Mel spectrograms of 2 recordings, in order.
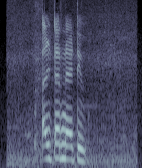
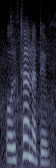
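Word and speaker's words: alternative: नहीं, ये इसका गलत उच्चारण होगा। इसका शुद्ध उच्चारण होगा ऑल्टरनेटिव। इसी तरह ज़्यादातर हिंदी भाषी ALTERNATIV ऑल्टरनेटिव को ऑल्टरनेटिव ना कहकर अल्टरनेटिव कहते हैं, जो कि उनका गलत उच्चारण होता है।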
